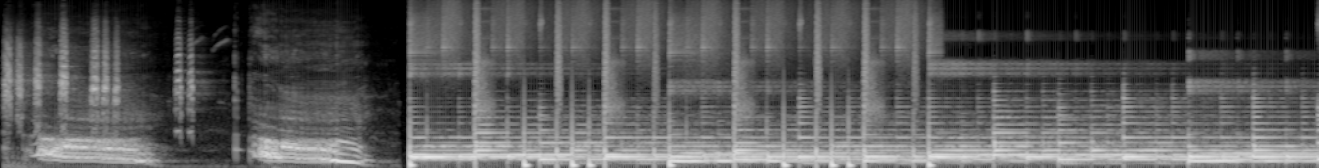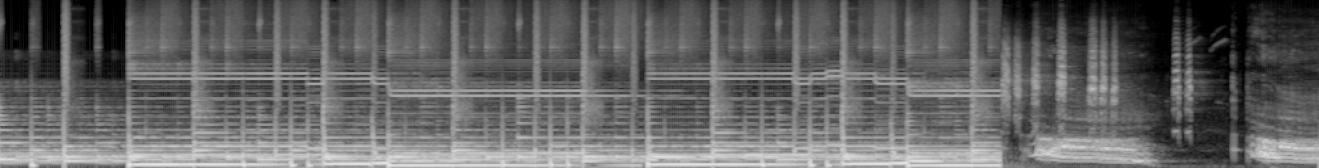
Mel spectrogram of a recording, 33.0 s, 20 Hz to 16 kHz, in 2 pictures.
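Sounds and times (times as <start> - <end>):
short animal calls: 0.0 - 1.6
deep wild animal call: 0.0 - 4.9, 27.1 - 32.9
high chirp: 18.1 - 29.3.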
